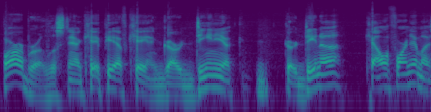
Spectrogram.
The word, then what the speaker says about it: Gardena: Barbara, listening on KPFK in Gardena, California.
